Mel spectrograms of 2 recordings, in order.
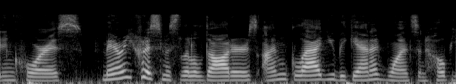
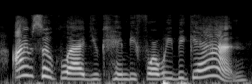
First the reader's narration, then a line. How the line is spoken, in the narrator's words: Joe exclaimed impetuously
